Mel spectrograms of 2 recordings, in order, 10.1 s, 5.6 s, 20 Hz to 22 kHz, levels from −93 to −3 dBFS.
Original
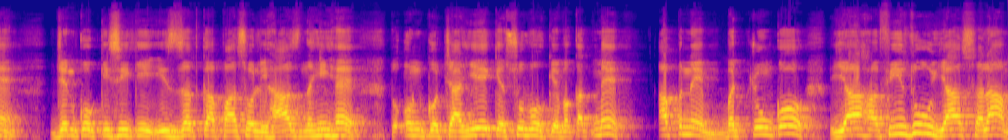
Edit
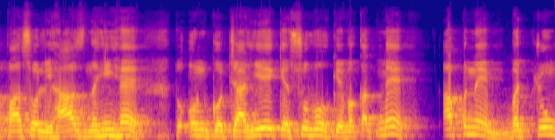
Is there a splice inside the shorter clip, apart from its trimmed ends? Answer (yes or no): no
